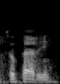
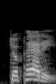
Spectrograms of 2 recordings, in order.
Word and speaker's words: Topi: Uh, like spaghetti, brother. Topi. Topi.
